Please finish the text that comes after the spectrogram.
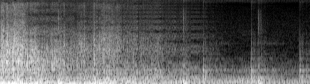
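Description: A power bomb detonates in the video game Metroid Fusion, a loud, rumbling boom that fills the opening second and then decays into a long low roar with a few faint pops near the end.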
